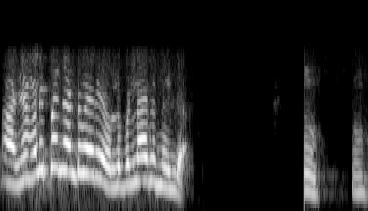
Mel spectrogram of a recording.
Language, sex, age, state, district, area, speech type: Malayalam, female, 45-60, Kerala, Pathanamthitta, urban, conversation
